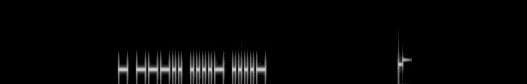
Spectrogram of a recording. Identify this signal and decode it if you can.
Morse code, heard as a keyed tone, about 40 wpm, 700 Hz. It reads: T844
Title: Numbers - Contest Style - 4-Digit 40wpm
